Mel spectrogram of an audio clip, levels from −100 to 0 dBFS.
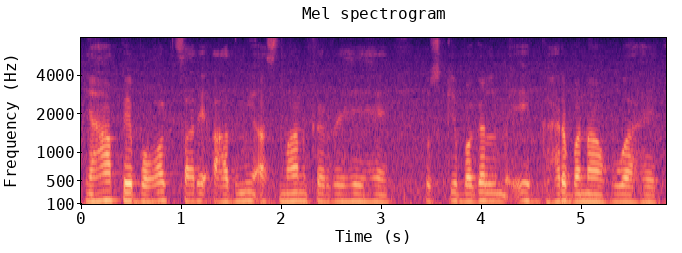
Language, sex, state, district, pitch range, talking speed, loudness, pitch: Hindi, male, Jharkhand, Deoghar, 135-150 Hz, 175 wpm, -19 LUFS, 145 Hz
